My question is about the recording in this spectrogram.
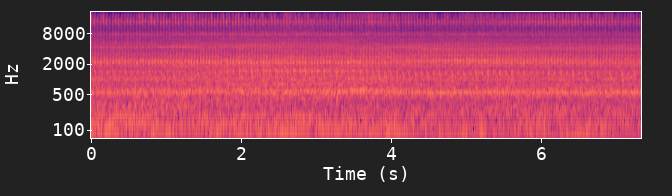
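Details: Engine at 176,000 mileage, cold start: steady cold idle with an even, light tapping knock about three times a second riding over the engine; knocking, cause unknown.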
